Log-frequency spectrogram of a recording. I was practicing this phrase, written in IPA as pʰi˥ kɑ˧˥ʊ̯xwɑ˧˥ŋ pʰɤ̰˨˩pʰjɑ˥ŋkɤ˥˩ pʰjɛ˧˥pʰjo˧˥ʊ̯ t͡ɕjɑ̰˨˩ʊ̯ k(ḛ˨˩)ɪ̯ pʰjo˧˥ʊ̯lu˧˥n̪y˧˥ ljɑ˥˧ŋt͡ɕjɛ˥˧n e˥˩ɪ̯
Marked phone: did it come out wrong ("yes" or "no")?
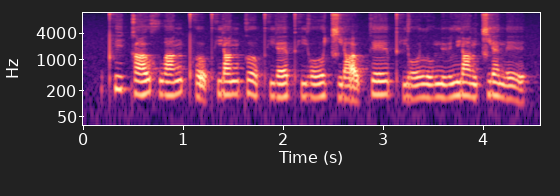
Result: yes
